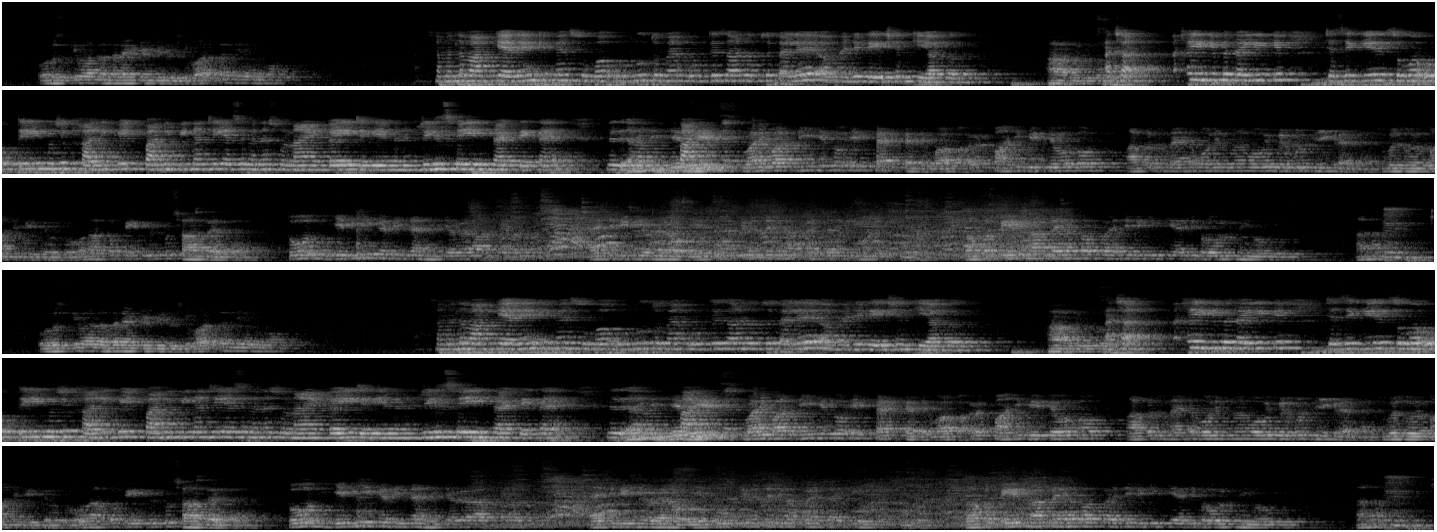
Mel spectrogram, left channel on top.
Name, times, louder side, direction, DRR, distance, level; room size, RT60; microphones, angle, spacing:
voice 1, 0.4-2.7 10.4-11.2 20.6-25.2 25.6-31.1 31.5-34.1 34.5-37.4 37.6-37.9 38.3-41.5 42.2-42.5, right 2 dB, 20° left, -6 dB, 1.9 m, -33 dB
voice 2, 4.3-9.7 10.1-10.2 10.5-10.6 11.0-11.3 11.7-21.3 42.5-42.8, left 1 dB, 75° left, -1 dB, 0.9 m, -28 dB
sound 1, 33.3-39.4, left 3 dB, 45° left, 0.7 m, -38 dB
8.3 x 3.0 x 4.4 m, 1.1 s
head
